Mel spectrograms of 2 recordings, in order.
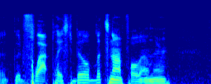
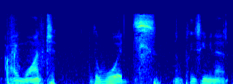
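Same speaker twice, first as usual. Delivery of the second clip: ordinary talk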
